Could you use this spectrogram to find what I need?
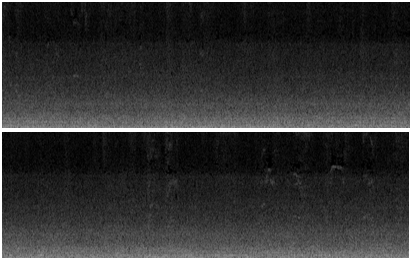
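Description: A subway train rumbles and roars steadily along the tracks.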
